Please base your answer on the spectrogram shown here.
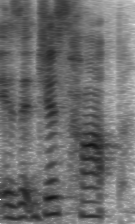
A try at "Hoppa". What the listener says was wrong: Most people think it's just Hop, but it's Hoppa. husband's German, so it's a German pronunciation.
